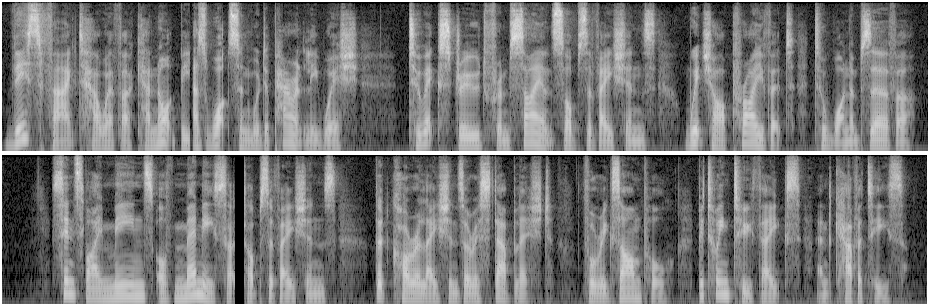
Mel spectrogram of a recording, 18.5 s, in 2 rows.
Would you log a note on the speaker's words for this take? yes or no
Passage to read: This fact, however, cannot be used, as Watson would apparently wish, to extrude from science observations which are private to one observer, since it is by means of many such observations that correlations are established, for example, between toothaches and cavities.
yes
